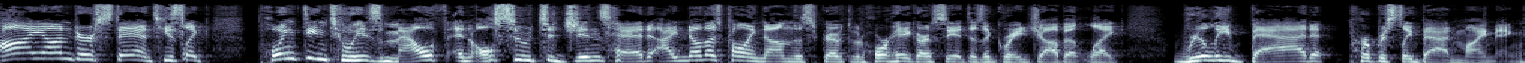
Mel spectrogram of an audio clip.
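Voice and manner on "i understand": play-acted, shrill, very high, frantic shout. Recapping a scene where a character mimes while yelling, retelling the yell. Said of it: "when he's yelling".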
